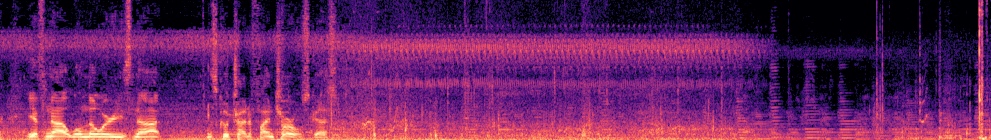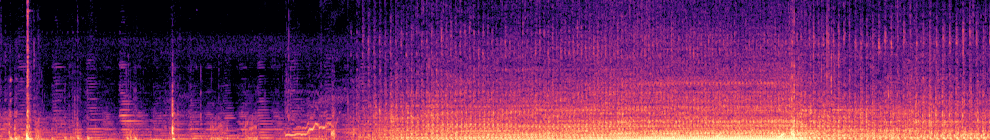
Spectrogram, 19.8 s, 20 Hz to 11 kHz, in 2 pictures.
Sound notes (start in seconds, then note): 4.8 bugs chirping; 13.0 boat engine running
